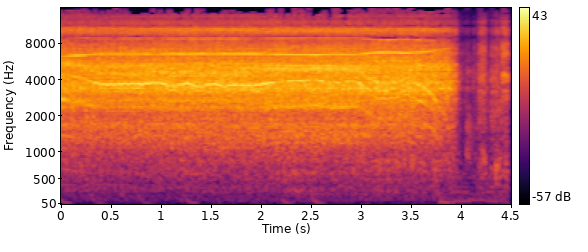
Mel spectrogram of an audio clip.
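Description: Cordless drill spinning a wire brush against the brake rotor's hub face to scrub off rust: a steady high whine with a scratchy hiss, cutting off suddenly near the end.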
